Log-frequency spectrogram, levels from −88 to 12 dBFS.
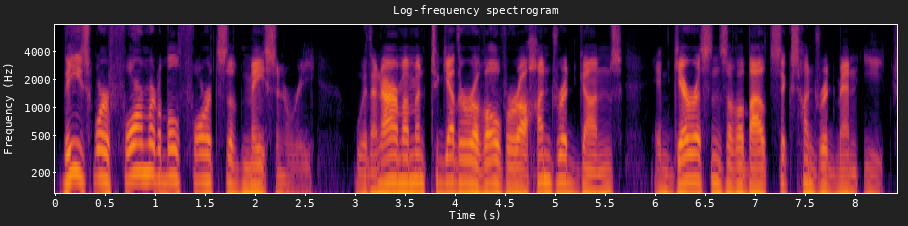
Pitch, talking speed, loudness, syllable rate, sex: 130 Hz, 165 wpm, -20 LUFS, 5.3 syllables/s, male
